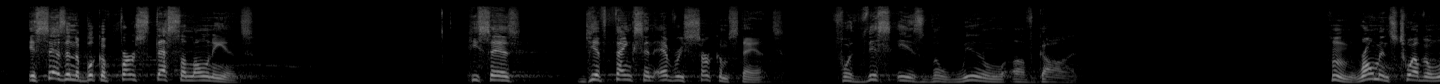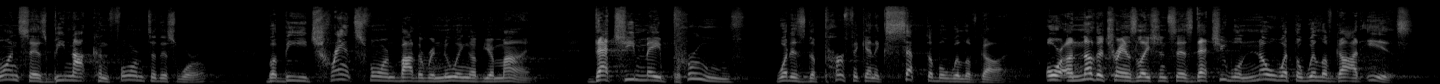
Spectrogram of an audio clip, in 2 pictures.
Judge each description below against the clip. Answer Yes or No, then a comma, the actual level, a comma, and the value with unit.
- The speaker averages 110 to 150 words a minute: Yes, average, 145 wpm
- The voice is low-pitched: No, medium, 185 Hz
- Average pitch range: No, wide, 6.1 semitones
